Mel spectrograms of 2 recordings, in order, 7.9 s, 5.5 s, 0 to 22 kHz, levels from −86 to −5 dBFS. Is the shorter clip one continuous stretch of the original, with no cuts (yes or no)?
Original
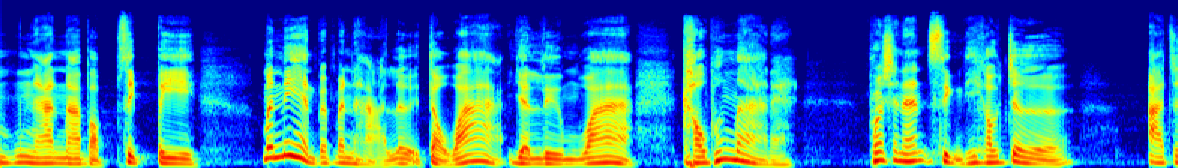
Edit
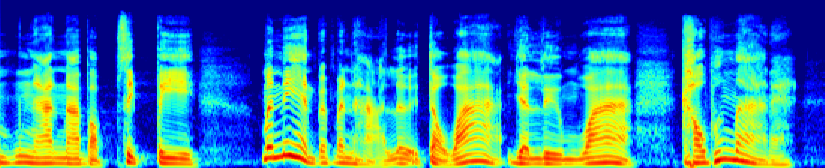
yes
